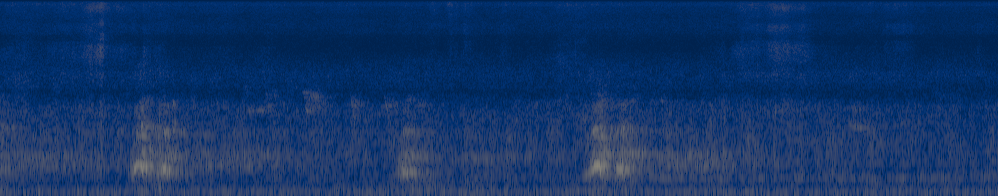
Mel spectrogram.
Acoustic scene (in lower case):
park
